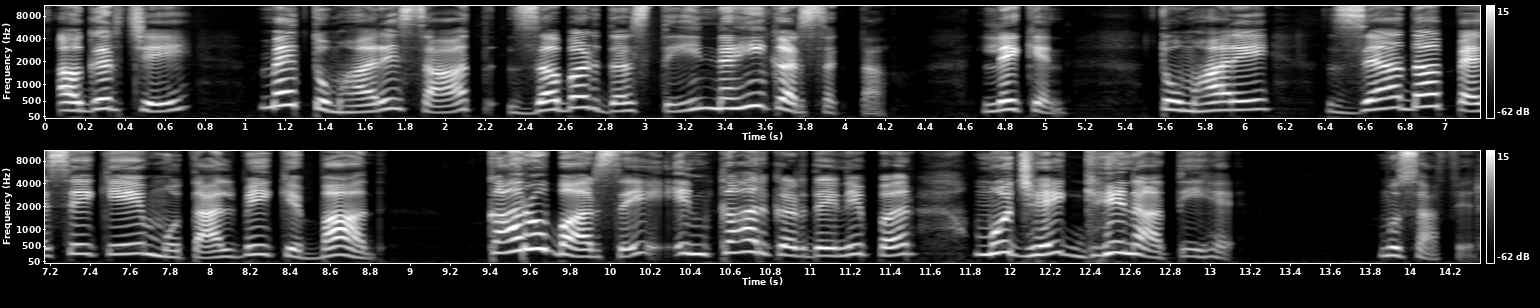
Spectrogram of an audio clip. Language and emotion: Urdu, surprised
